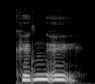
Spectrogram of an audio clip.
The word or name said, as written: køkkenø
